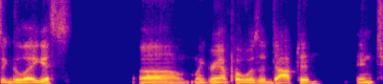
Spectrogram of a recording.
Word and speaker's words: Gallegos: about my last night that's funny we actually pronounce it go legis my grandpa was adopted in from he is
